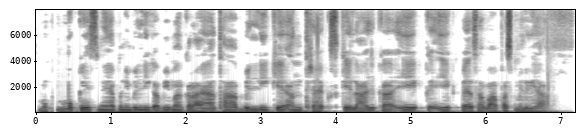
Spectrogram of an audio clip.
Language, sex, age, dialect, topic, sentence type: Hindi, male, 18-24, Kanauji Braj Bhasha, banking, statement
